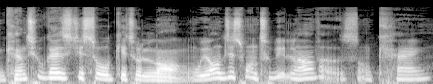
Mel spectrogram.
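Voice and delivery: high, mock German accent pleading; a hammed-up German pleading for peace; bad German accent. Streamer doing a bad German accent for chat. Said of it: "It's a terrible German accent".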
